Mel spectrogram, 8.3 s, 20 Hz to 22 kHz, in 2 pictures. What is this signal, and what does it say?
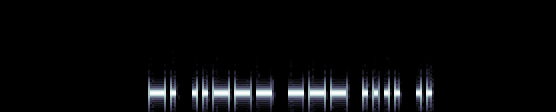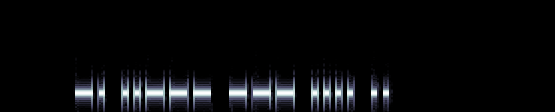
Morse code, heard as a keyed tone, about 29 wpm, 700 Hz. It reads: N2OHI N2OHI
